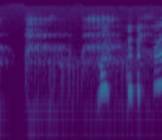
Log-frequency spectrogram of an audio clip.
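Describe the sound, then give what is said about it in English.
A voice imitates a cat's purr with a low, rumbling growl-like sound held for under two seconds, moderately loud, with a few brief voiced rises near the end. “He purred like a kitten.”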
